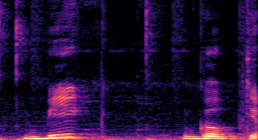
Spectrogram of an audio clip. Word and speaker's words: বিজ্ঞপ্তি: যেমন দেখেন বিজ্ঞপ্তি, এটা মাঝখানে রয়েছে এই জন্য এর উচ্চারণটা হবে বিগ, তারপরে হবে গপ্তি, বিগ গপ্তি, অর্থাৎ এর উচ্চারণটা দেখেন গ গজা ফালা, গ গজা ফালা।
